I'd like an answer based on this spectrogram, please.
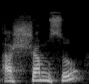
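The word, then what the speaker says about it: الشمس: যেমন আশামসু, এখানে লাম উচ্চারিত না হয়ে শিন শিন সরাসরি চলে যাচ্ছে।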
